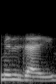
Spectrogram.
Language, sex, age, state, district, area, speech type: Hindi, female, 60+, Madhya Pradesh, Betul, urban, conversation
